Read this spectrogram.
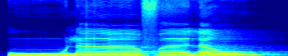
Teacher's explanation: Lau ada harfulin sebab ada wau sukun sebelumnya berharakat fathah. Cara membacanya cukup dilembutkan atau dilunakkan.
